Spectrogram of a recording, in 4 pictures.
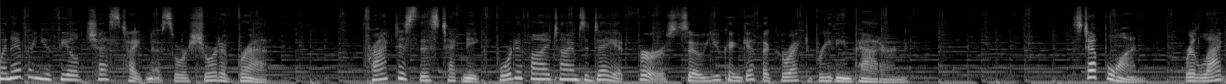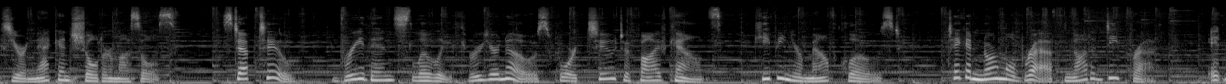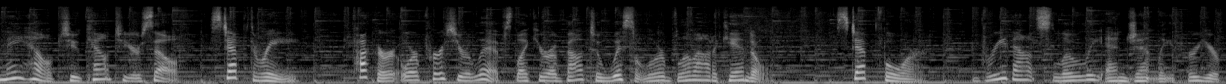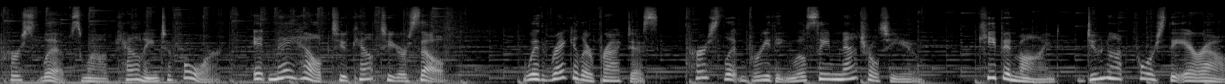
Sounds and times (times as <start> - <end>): Speech: 0.0 - 2.7, 3.7 - 9.1, 10.8 - 21.2, 21.8 - 23.8, 24.4 - 27.5, 28.1 - 32.2, 32.9 - 41.3, 42.0 - 46.0, 46.6 - 49.0
Music: 0.0 - 49.0.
